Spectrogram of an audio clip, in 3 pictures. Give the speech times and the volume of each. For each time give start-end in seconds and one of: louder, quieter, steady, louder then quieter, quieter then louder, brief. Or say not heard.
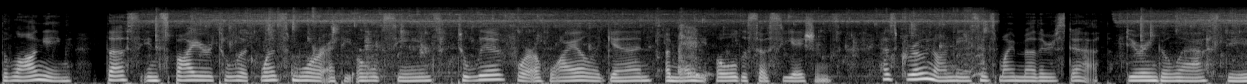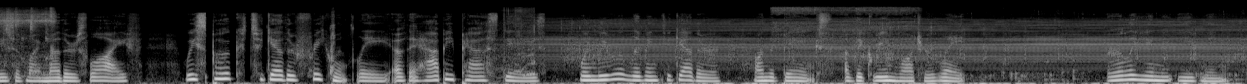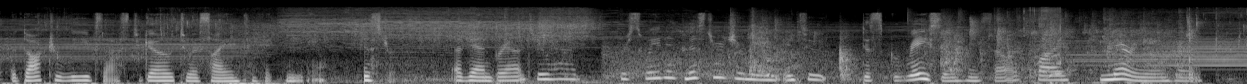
0.0-22.1 steady
23.6-37.3 steady.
